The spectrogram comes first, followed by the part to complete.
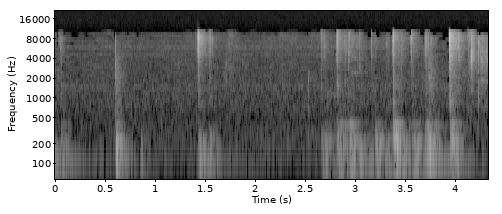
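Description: Typing on a computer keyboard: a couple of separate key clicks, then a quicker run of keystrokes in the last second or so as a name is entered into a search box.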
